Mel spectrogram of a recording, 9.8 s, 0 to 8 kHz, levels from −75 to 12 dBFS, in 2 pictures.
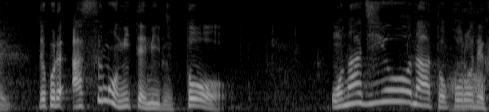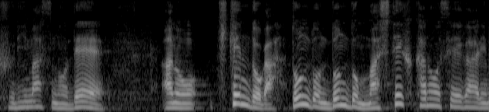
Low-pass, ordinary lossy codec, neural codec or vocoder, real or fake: none; none; none; real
